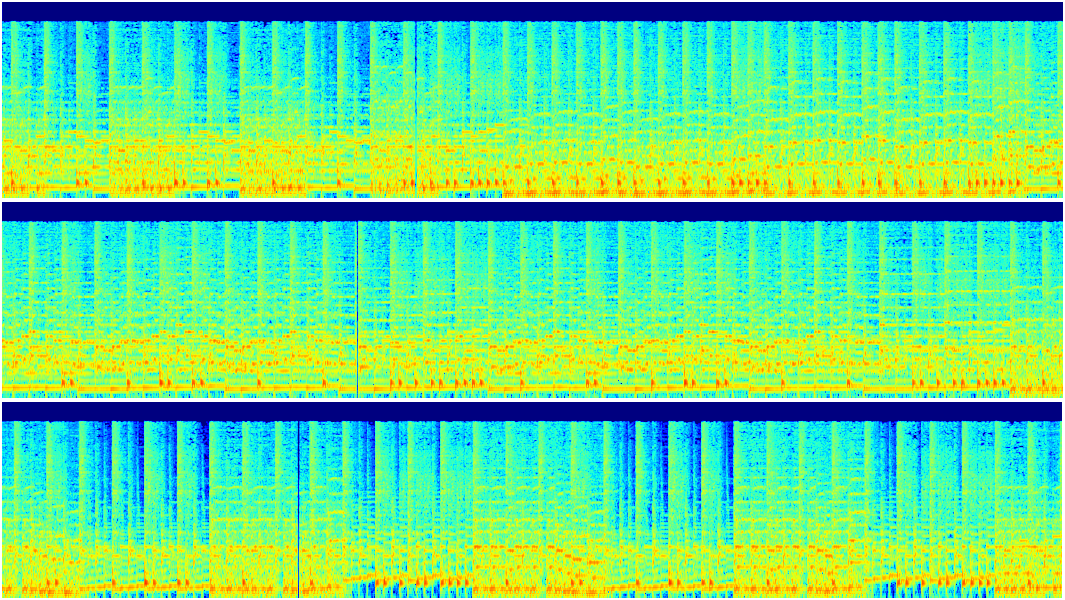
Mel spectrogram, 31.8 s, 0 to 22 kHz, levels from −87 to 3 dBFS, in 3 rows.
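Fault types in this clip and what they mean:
Gap between chunks: 23 ms silences inserted at each 10-second chunk join (4.13, 14.15, 24.18 s), showing as hard-edged waveform dropouts and blank spectrogram strips.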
